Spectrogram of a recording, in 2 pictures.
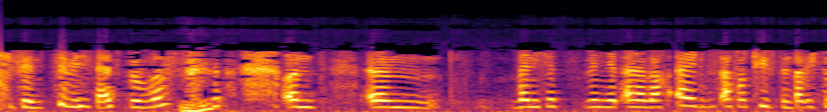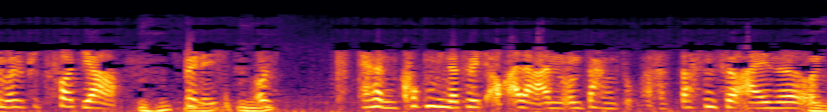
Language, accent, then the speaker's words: German; Germany; born there; Meine Mutter ist ganz Vietnamesin, mein Vater ist halb Vietnamese, halb Amerikaner.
